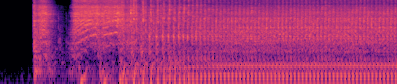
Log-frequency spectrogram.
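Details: Marketplace diesel generator of unknown condition, tested after reassembly: engine cranks, catches and settles into steady even chug with regular firing pulses, no knocks or misses; engine runs well but generator still makes no power.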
